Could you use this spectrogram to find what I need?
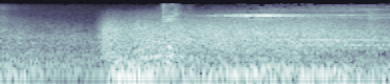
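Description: A huge wave crashes and roars loudly.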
